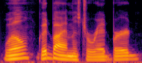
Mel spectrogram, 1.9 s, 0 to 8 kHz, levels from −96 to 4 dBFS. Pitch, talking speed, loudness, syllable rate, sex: 125 Hz, 155 wpm, -17 LUFS, 3.5 syllables/s, male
